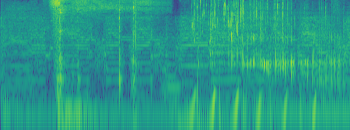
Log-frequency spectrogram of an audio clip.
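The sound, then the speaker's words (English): Beer pours into a glass, starting with a sharp clink, then a steady glugging stream whose pitch rises as the glass fills. No voices are heard. “Pour another round and drink with us as we explore the stories behind your favorite beers and breweries.”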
